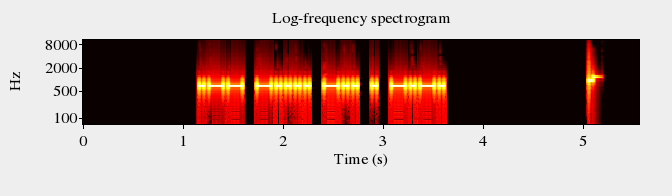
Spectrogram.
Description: Morse code, heard as a keyed tone, about 25 wpm, 700 Hz. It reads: W6DEC
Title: USA Call Signs - 5 Characters - 3x Character Spacing - 25wpm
